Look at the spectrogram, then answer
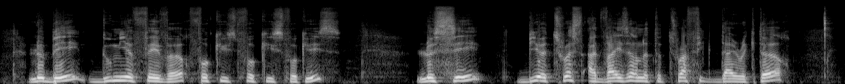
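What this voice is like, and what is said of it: French-accented English. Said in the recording (French): “Pardon pour l'accent.”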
